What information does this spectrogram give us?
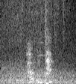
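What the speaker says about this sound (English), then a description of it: "Oh, that's bees." Bees buzz faintly in the survival game ICARUS, a soft insect drone over a low, steady game ambience with one brief passing swell.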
